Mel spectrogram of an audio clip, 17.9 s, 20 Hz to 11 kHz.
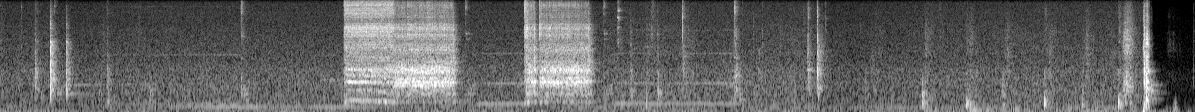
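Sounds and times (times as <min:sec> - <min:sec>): faint steady hum: 0:00.0 - 0:17.9
motorcycle electric starter cranking: 0:05.2 - 0:07.0, 0:07.8 - 0:09.4.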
